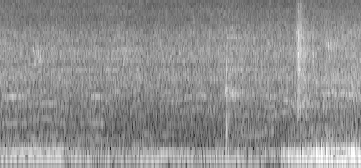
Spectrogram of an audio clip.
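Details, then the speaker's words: Honda Vario scooter: rough uneven growling knock about four per second over idle from the magneto side; the seal came off the magneto rotor seat and its rubber had hardened and died. "Untuk silnya itu lepas dari dudukan spool magnet ini ya. Ini lepas dan karetnya mati sehingga timbul ngorok lah, krok terus seperti itu."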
